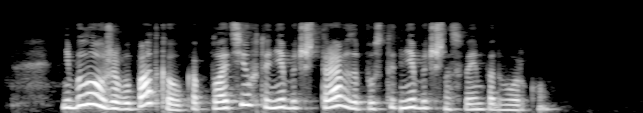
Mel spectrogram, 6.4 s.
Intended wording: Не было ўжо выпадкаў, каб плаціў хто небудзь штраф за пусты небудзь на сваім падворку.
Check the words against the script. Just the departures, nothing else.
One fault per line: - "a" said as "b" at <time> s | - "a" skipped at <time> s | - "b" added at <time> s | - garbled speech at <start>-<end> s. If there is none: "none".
none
